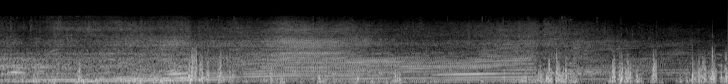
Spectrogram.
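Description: Classic Porsche 911's air-cooled flat-six engine at full throttle, its note rising in pitch as the rally car accelerates away. Near the end comes a scatter of sharp knocks and clicks.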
